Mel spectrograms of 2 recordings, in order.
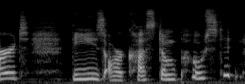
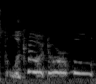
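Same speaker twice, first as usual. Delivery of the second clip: cutesy coo; faster than usual. Real, not acted. Gushing over the mice book.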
